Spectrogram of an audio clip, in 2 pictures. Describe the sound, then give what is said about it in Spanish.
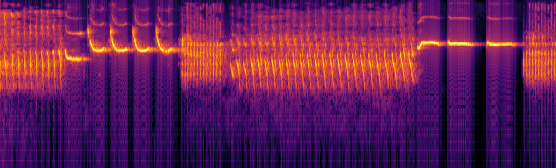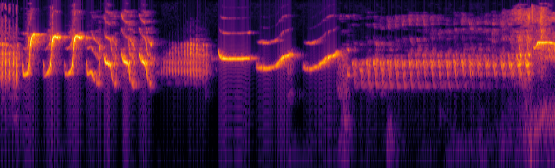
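A saffron finch sings alone in loud, bright phrases of chirps, whistled slurs and buzzy trills, with brief pauses between phrases. “El jilguero dorado que estamos escuchando es una de las aves más conocidas de la Argentina”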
